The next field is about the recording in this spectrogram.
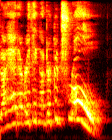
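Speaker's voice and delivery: very high, full-volume furious shout; scream. A narrator's reading. Kenton berates the men for tasing the dragon, screaming. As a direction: scream it out in exasperation. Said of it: "Kenton screamed".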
